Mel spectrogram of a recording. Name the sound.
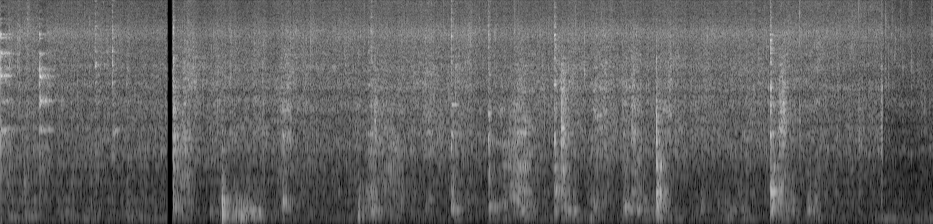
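sautéing onion with ginger-garlic paste and capsicum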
